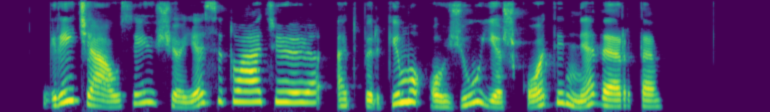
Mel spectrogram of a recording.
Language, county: Lithuanian, Kaunas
